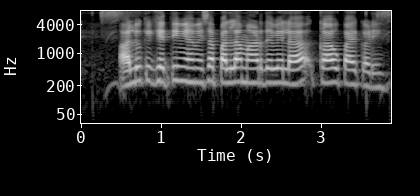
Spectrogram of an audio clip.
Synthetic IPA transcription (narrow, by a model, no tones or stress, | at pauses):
aːlukekʰeːt̪imẽɦɐmeːsapɐlːamaːɽd̪eʋelakaupajkəɽi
